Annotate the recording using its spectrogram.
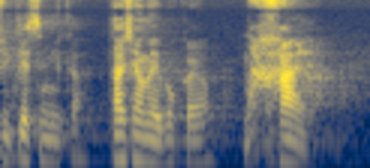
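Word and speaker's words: נחל: 완전히 그 광야에서 건조한 바람이 막 불어가지고 목이 막 마르고 그 모래바람 때문에 목이 잠겨가지고 가래가 끓듯이 막 나할 이렇게 하셔야 됩니다. 할 수 있겠습니까? 다시 한번 해볼까요? 나할.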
